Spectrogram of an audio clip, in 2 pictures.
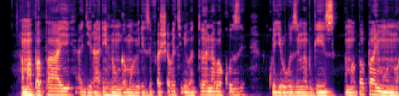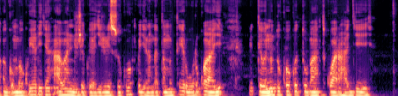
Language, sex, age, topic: Kinyarwanda, male, 18-24, agriculture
